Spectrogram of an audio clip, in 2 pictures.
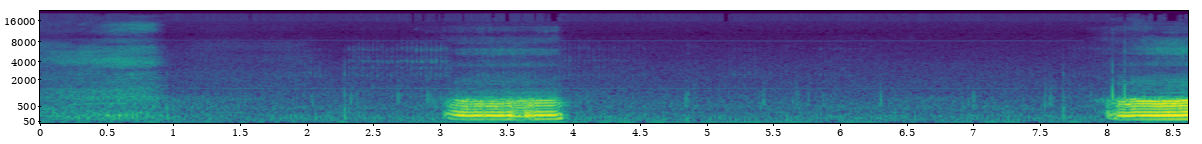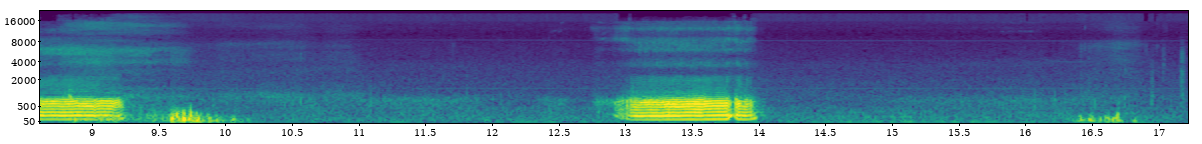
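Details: Shih Tzu snoring very loudly indoors: three long, rasping, harmonic snore bursts about five seconds apart, each lasting around a second, with quiet breathing between them.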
